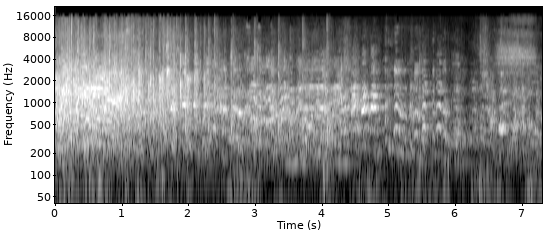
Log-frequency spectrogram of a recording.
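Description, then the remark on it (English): An audience breaks into loud, sustained applause, with scattered chuckles and laughter mixed in. The clapping starts strongest and stays steady for several seconds, easing a little toward the end. “Oh, now you're clapping, assholes?”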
